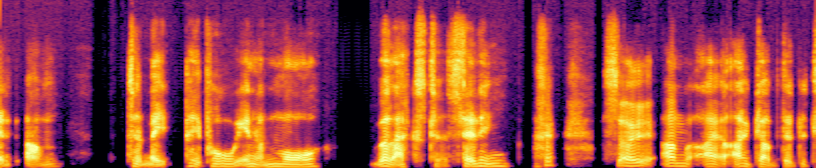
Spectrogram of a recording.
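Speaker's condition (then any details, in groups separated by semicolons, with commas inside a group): Cerebral palsy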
